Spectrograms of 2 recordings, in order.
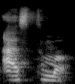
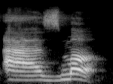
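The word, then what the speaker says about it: asthma: नॉट एस्थ। ठीक है? ये सबसे ज्यादा कॉमनली मिस प्रोनाउंस्ड वर्ड है।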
